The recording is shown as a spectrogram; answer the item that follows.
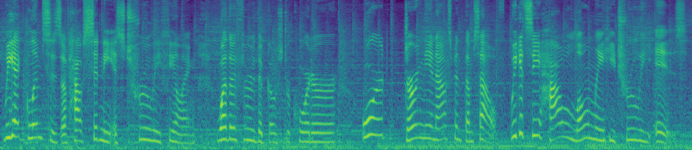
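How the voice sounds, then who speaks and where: High-voiced woman, video essay over music. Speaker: video essayist reviewing fiction podcasts. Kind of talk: scripted video essay with casual asides. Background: background music.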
